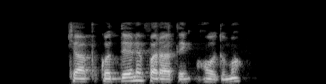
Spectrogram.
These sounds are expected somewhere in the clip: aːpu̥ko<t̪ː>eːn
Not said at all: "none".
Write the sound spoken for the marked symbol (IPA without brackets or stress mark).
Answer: d̪ː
